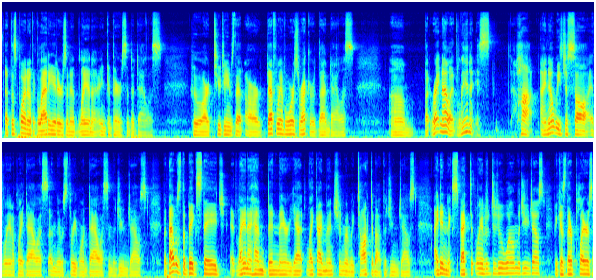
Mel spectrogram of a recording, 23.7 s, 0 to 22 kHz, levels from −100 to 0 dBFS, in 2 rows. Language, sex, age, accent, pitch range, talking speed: English, male, 30-49, American, 100-130 Hz, 215 wpm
